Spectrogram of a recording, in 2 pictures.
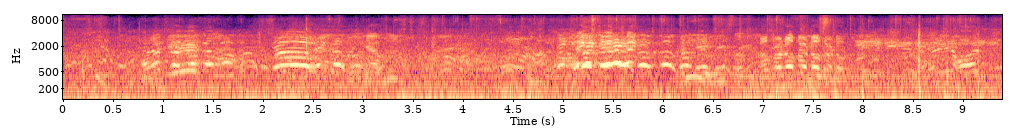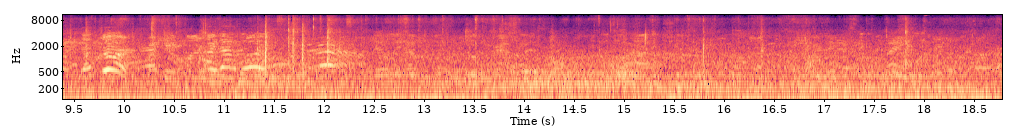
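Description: Players and spectators calling out and chatting across a softball field, with no clear words. The calls are loudest around five seconds in and thin out after about twelve seconds, over a steady low background rumble.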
